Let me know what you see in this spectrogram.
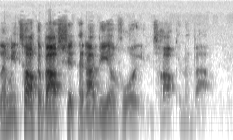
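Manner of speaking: usual speaking voice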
